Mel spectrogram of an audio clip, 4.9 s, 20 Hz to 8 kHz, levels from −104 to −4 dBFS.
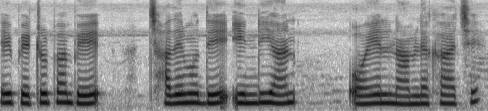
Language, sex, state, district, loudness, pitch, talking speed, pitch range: Bengali, female, West Bengal, Alipurduar, -14 LUFS, 240 Hz, 110 wpm, 225-250 Hz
